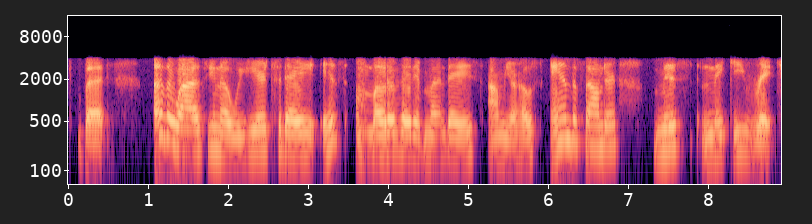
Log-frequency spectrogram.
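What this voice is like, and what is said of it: Hoarse, strained voice. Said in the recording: “My voice is kind of gone. ... I had a slight cold last week”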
